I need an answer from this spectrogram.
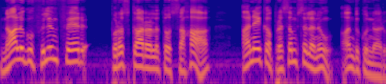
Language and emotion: Telugu, neutral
